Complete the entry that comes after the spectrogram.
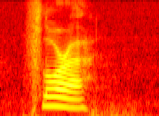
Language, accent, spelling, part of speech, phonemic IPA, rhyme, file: English, US, flora, noun, /ˈflɔː.ɹə/, -ɔːɹə, En-us-flora.ogg
- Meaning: 1. Plants considered as a group, especially those of a particular country, region, time, etc 2. A book describing the plants of a country, region, time, etc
